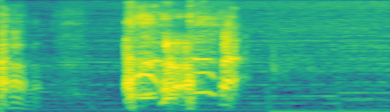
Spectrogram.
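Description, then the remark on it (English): A short fit of harsh, raspy coughing: one loud, rough burst followed by a quicker second cough, then quiet background hum. “Don't cough up a lung now.”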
